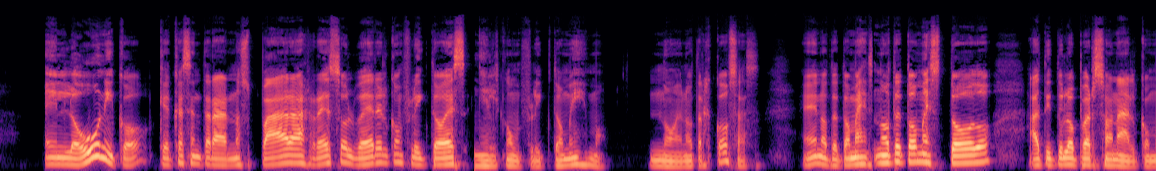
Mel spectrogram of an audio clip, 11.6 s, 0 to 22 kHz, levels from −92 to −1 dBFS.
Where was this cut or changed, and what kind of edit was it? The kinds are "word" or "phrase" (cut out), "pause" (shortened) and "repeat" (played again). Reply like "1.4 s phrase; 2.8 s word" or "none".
1.7 s word; 4.7 s word; 8.7 s word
